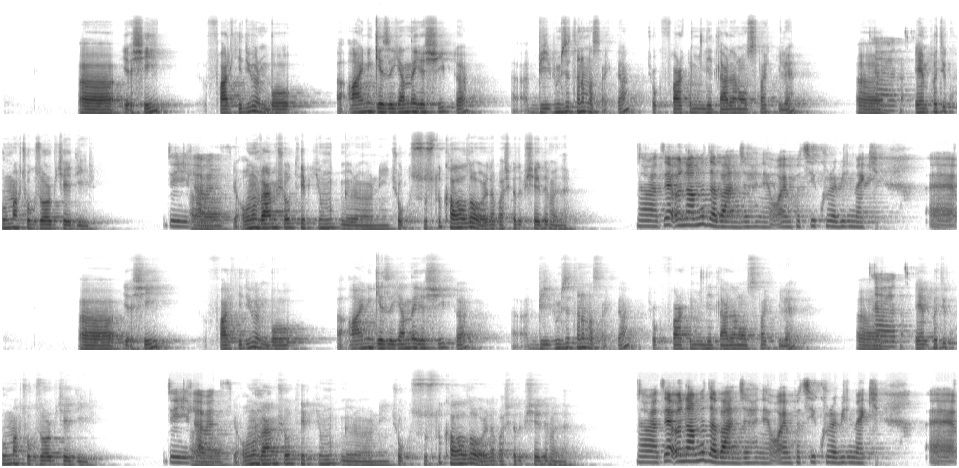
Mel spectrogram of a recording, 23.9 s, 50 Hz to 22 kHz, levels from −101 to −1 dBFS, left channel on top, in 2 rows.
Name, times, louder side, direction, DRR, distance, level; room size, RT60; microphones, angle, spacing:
voice 1, 0.9-1.9 2.7-3.6 4.2-5.8 6.5-7.8 8.4-9.9 10.7-11.0 11.4-13.0 14.3-19.0, left 3 dB, 80° left, 11 dB, 1.8 m, -30 dB
voice 2, 10.9-11.2 14.0-14.6 15.1-15.2 19.9-23.8, right 3 dB, 20° right, 9 dB, 2.0 m, -31 dB
24.0 x 19.0 x 8.3 m, 0.75 s
head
